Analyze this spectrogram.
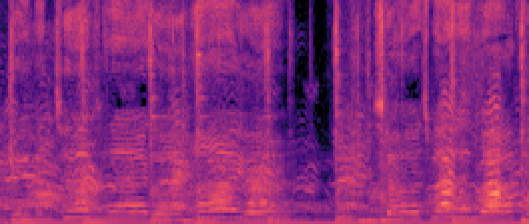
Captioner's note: protesters chanting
